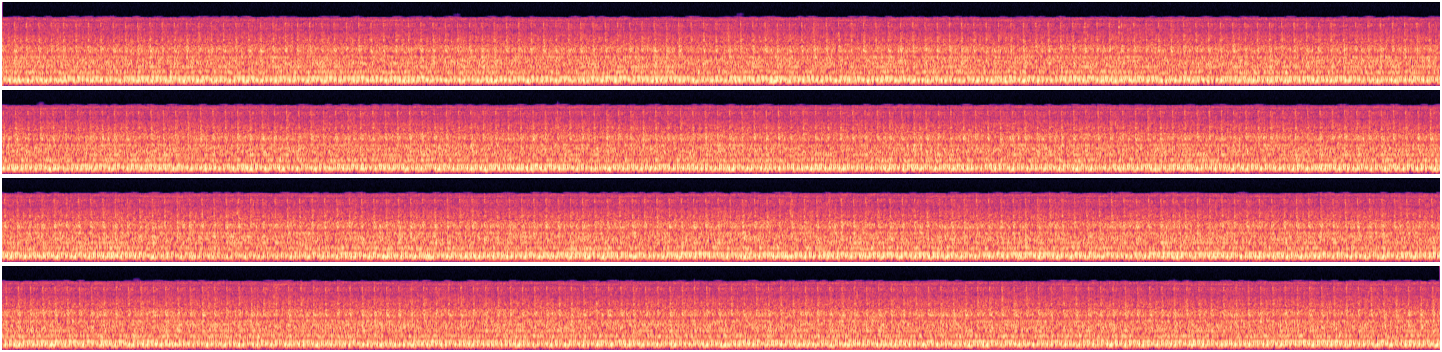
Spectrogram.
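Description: Steady, unchanging mechanical whirr of a cine film projector running, with no change as the aircraft pass. It is the projector's own noise, not the sound of the helicopters.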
